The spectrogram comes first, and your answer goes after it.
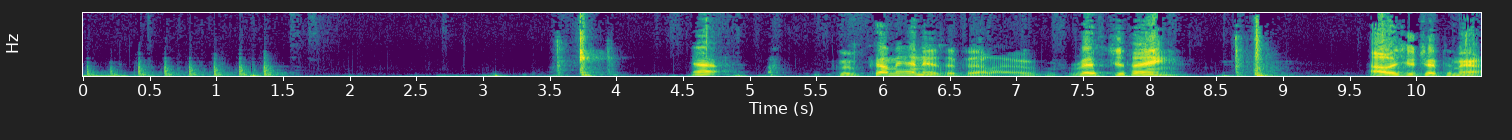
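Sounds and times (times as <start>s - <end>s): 
knocking on a door: 0.0s - 1.6s
speech: 4.6s - 4.9s, 5.7s - 8.3s, 9.6s - 10.4s.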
